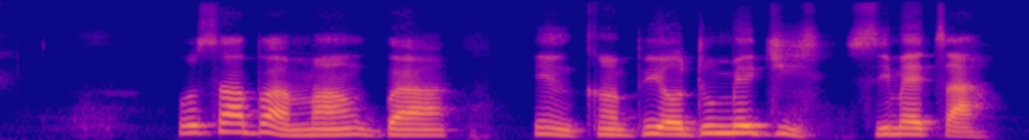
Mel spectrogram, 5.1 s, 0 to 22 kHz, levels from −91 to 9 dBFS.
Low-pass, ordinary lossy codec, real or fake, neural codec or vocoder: none; none; fake; autoencoder, 48 kHz, 32 numbers a frame, DAC-VAE, trained on Japanese speech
